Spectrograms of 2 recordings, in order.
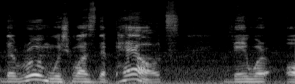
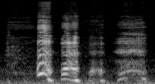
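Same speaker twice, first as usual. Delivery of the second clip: laughing; 12 semitones higher than usual. Real, not acted. Laughs after fantasy.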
